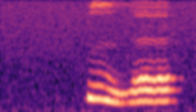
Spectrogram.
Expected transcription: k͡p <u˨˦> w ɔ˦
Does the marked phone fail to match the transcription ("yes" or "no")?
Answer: yes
